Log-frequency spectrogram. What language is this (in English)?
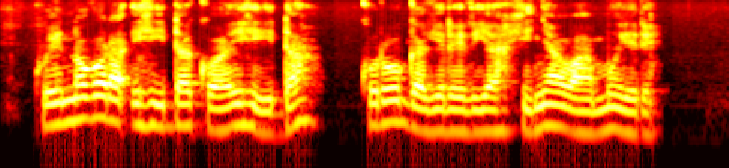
Kikuyu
